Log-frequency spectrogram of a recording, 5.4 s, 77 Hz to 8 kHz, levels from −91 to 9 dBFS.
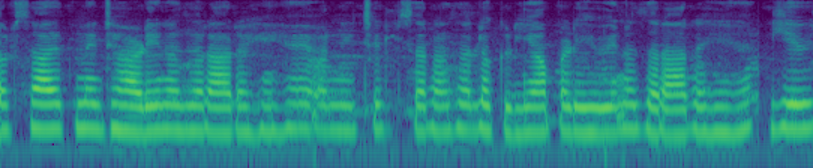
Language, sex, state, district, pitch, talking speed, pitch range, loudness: Hindi, female, Maharashtra, Solapur, 215 Hz, 165 wpm, 210-225 Hz, -21 LUFS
